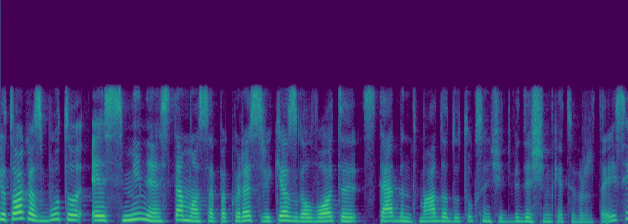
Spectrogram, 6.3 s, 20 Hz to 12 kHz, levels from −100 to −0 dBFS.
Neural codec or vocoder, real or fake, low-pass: none; real; 7.2 kHz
